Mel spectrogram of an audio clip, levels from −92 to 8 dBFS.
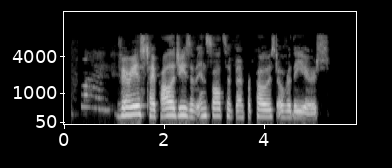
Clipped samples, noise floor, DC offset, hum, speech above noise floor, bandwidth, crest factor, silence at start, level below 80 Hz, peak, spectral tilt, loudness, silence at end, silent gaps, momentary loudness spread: under 0.1%; -36 dBFS; under 0.1%; none; 19 dB; 8.2 kHz; 16 dB; 0.35 s; -64 dBFS; -2 dBFS; -4.5 dB/octave; -17 LUFS; 0.6 s; none; 21 LU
